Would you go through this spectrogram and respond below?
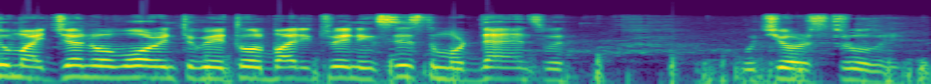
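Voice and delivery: ordinary talk, nothing marked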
